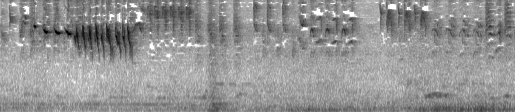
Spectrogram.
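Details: Lined seedeater (bigodinho, 'pintor') from Jataúba, Pernambuco, an owned bird, singing a fast buzzy trill of about a dozen sharp high notes in roughly one second, followed by faint scattered chips and low background hum.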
